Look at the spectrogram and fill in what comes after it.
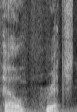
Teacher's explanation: I have one of those names that, for whatever reason, people don't pronounce right, even though it's so phonetic that it's kind of hard to miss. Elrich, two syllables. You know, nice natural break between the L and the R.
